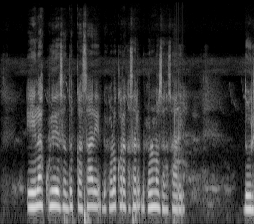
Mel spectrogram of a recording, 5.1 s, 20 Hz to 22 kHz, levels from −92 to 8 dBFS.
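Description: At 3.53 s, just after "kasaari dhuxula na hosad", a burst of processor overload crackle runs until 3.82 s. For that stretch the processing could not keep pace, and several of the short audio blocks, on the order of 10 ms each, arrived too late. Each late block was replaced by silence, so the speech is broken into a rapid series of tiny dropouts with hard edges. The result is a gritty tearing crackle over the speech that stops once the load eases.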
